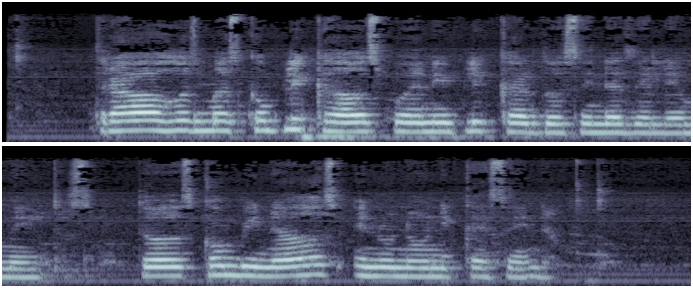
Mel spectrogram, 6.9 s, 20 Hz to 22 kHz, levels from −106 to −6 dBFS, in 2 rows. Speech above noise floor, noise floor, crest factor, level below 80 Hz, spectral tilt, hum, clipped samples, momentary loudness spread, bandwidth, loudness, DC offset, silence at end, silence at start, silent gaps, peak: 27 dB; -55 dBFS; 18 dB; -76 dBFS; -4.5 dB/octave; none; under 0.1%; 12 LU; 16 kHz; -28 LUFS; under 0.1%; 0.45 s; 0.05 s; none; -12 dBFS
